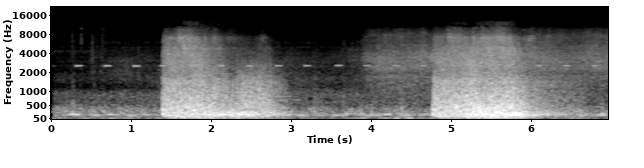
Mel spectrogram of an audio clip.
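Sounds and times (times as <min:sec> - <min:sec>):
flamethrower: 0:01.4 - 0:03.2, 0:03.8 - 0:06.9.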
